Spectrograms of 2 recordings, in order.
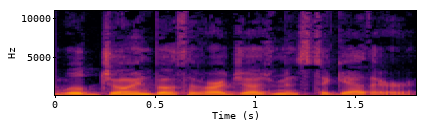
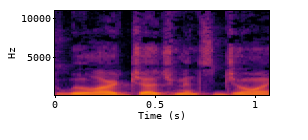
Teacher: he changes the word order so the strong stressed verb is at the end of the line · Shown in: second take · And notice also that double J sound.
